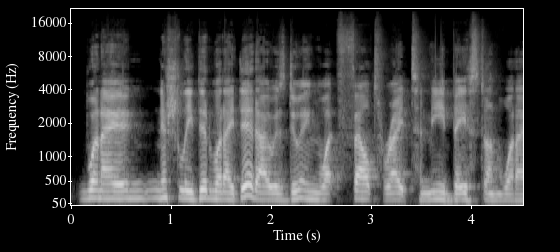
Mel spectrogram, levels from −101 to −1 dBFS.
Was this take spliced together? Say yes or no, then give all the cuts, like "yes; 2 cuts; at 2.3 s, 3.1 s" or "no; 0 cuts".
no; 0 cuts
